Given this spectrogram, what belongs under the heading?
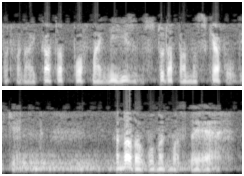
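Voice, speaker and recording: Very deep-voiced, haunted Nazi captain. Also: male voice. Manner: haunted, halting, repetitive first-person report. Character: shaken Nazi captain, stern executioner unravelling into dread. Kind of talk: 1940s radio drama acting. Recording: scratchy, muffled 1940s radio broadcast.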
